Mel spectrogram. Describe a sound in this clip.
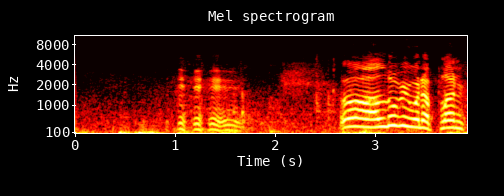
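A young man speaks excitedly close by.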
